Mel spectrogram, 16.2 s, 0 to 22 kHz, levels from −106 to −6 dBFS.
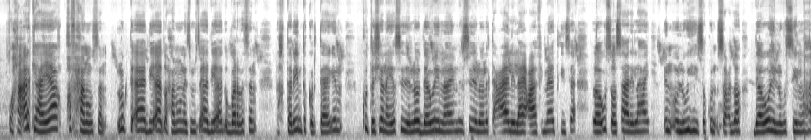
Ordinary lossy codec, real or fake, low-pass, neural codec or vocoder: none; fake; none; vocoder, 44.1 kHz, 128 mel bands every 512 samples, BigVGAN v2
